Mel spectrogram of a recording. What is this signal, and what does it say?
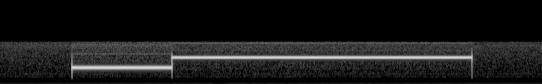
Two-tone page, heard as a one-second tone, then a three-second tone, about 790 then 1320 Hz. It is heard from 0.7 to 4.7 s.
